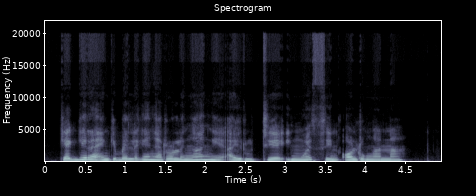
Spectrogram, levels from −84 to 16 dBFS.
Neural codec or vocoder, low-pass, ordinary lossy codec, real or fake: none; 19.8 kHz; Opus, 24 kbps; real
